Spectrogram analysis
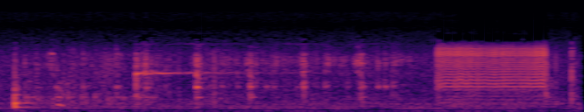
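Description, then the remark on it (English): A telephone being dialed, with a quick run of clicks and short tones, followed by a loud, steady buzzing ring for about a second near the end. No one speaks. “You call my daddy. He doesn't know your voice over the phone.”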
